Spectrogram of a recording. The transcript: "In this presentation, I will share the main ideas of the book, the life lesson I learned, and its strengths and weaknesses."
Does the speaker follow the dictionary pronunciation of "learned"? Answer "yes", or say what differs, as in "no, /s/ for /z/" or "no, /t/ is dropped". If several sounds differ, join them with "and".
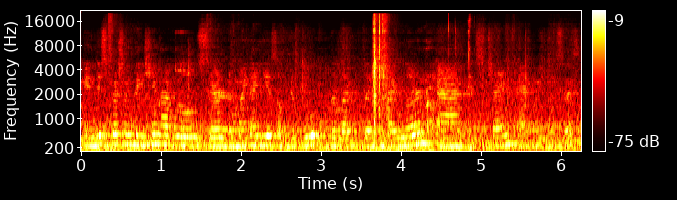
no, /d/ is dropped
